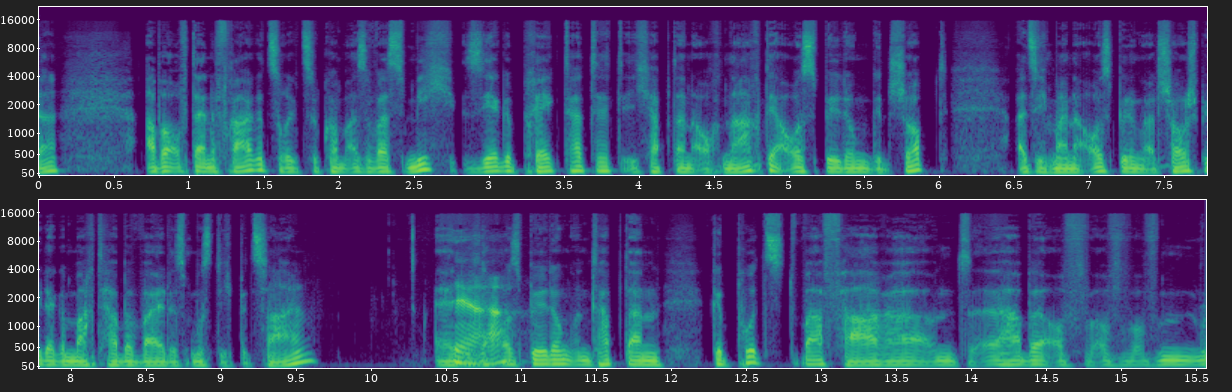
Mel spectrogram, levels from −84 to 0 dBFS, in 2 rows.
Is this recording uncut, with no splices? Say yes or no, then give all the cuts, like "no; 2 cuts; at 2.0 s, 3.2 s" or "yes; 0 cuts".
yes; 0 cuts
